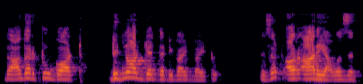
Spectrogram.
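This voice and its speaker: A woman's voice: lowish voice, fast, a little mellow, lo-fi sound. A woman teaching a math class, explaining in a conversational way, repeating words and often ending sentences with "right?". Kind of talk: online algebra lesson, explaining.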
